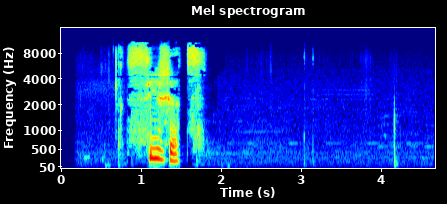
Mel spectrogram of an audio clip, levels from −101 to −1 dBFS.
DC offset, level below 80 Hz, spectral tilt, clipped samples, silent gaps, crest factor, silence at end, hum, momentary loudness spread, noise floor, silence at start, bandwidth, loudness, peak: under 0.1%; -76 dBFS; -3 dB/octave; under 0.1%; none; 24 dB; 2.9 s; none; 22 LU; -72 dBFS; 0.85 s; 11 kHz; -20 LUFS; -2 dBFS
